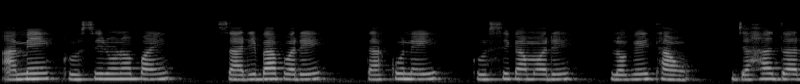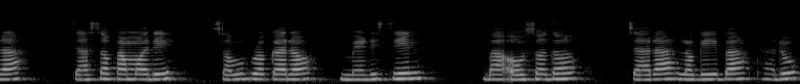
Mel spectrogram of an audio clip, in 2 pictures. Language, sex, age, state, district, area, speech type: Odia, female, 18-30, Odisha, Boudh, rural, spontaneous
